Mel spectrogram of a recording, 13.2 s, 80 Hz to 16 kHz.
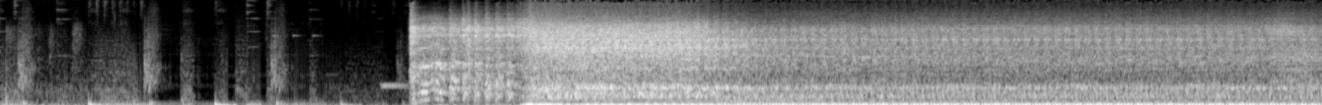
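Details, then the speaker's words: GM V8 first start after installing a DOD/AFM delete kit and reinstalling the heads: starter crank, then the engine catches and settles into a steady, very smooth idle with no knocks or ticks; normal. "I sure does very smooth as well"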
